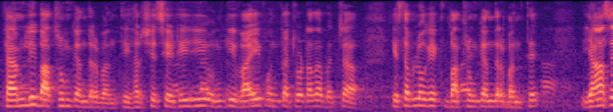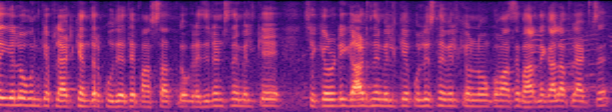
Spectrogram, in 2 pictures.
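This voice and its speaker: Gravelly man giving a rapid witness account. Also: fairly high pitch, fairly even intonation, darkish tone. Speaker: resident witness. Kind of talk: on-scene interview.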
